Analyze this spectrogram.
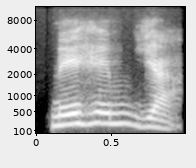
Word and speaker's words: Nehemiah: today we meet a guy called nehemiah in hebrew is pronounced nehem ya ya comforts ya stands for yave and nehemiah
